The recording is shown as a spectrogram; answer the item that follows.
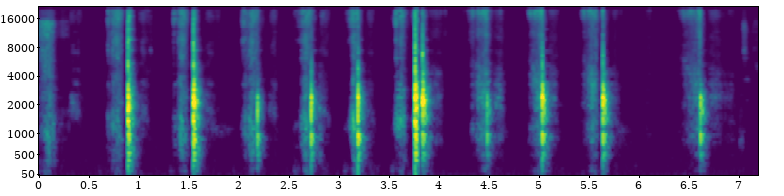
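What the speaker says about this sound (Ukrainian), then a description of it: "Цибулю буду різати дуже міленько." An onion being finely chopped with a knife on a board, about a dozen crisp, evenly spaced thuds up close, alone without talk.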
